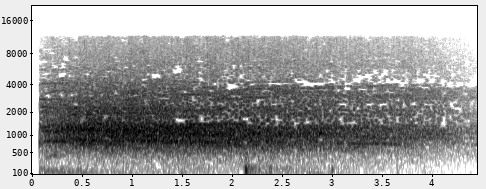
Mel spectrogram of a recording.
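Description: A loud rush of noise that starts suddenly and slowly fades away over about four seconds, with no tune or voice in it: the sound effect under the channel's intro card.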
